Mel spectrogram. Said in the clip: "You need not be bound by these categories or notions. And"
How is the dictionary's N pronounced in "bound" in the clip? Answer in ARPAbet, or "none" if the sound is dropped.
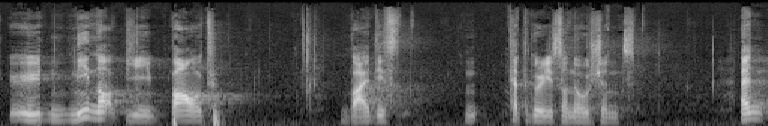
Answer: none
